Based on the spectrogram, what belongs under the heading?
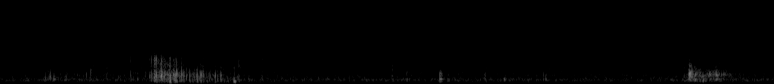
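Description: Quiet gurgling rumbles in two short bursts with soft pops between, against faint room hiss; hungry stomach growling.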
